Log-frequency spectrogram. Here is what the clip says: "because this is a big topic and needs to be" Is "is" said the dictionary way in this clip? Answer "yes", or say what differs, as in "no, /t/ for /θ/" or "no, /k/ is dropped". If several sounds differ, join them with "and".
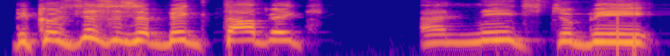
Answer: yes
